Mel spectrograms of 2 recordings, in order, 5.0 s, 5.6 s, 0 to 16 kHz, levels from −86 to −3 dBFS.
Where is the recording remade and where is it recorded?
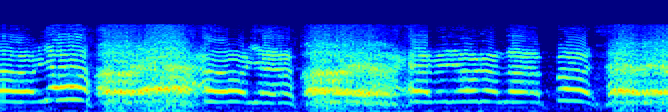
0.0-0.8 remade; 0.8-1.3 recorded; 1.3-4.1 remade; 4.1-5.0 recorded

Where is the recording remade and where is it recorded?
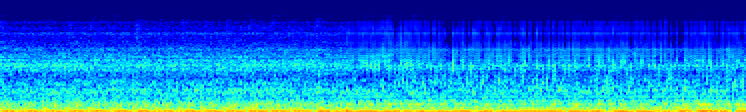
0.0-2.6 recorded; 2.6-5.6 remade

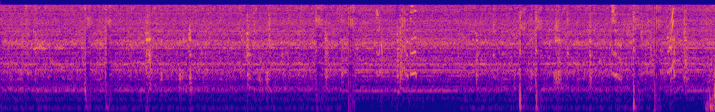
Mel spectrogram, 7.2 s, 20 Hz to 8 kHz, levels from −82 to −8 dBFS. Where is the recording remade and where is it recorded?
0.0-3.4 remade; 3.4-4.6 recorded; 4.6-6.5 remade; 6.5-7.2 recorded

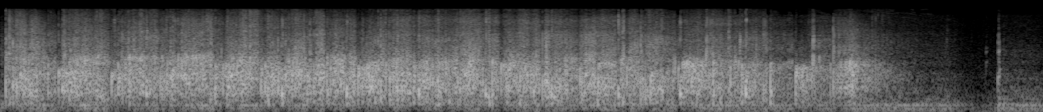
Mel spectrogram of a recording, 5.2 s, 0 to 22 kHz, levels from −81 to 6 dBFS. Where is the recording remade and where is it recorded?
0.0-2.0 recorded; 2.0-3.1 remade; 3.1-5.2 recorded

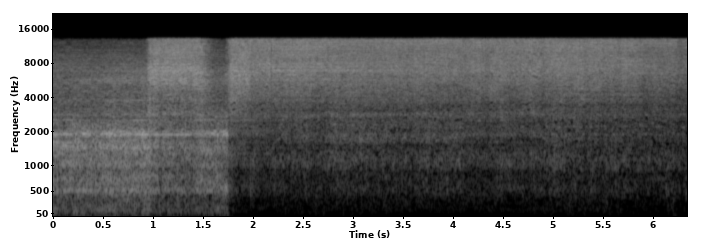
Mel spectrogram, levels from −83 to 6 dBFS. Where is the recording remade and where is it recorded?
0.0-0.8 remade; 0.8-1.4 recorded; 1.4-2.2 remade; 2.2-4.1 recorded; 4.1-4.9 remade; 4.9-6.3 recorded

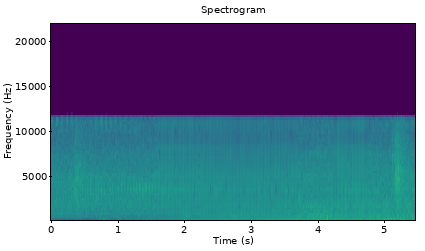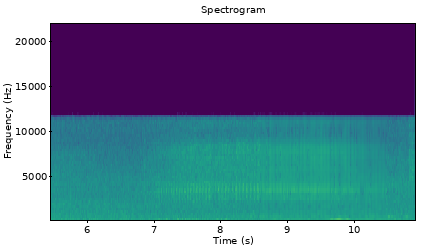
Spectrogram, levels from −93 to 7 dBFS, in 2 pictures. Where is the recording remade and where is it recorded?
0.0-1.6 recorded; 1.6-3.7 remade; 3.7-4.2 recorded; 4.2-4.8 remade; 4.8-8.6 recorded; 8.6-10.5 remade; 10.5-10.9 recorded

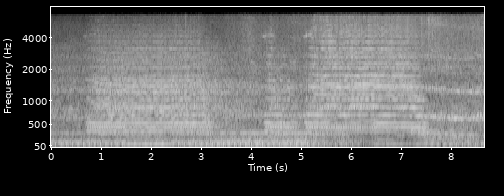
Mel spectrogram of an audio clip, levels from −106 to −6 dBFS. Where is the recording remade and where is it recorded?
0.0-1.5 recorded; 1.5-2.4 remade; 2.4-6.5 recorded; 6.5-7.4 remade; 7.4-8.7 recorded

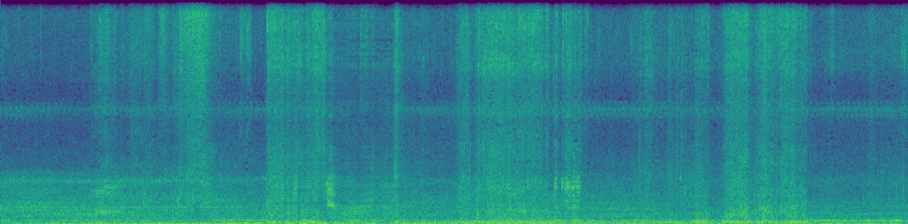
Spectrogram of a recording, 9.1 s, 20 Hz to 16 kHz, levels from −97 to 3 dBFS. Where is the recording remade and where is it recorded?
0.0-2.7 recorded; 2.7-4.0 remade; 4.0-9.1 recorded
